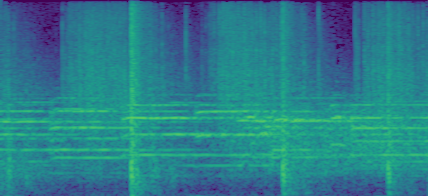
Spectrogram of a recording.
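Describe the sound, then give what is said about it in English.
Three sharp fireworks bangs burst out at irregular intervals over a sustained, bright tonal fanfare-like drone; the pops are punchy, with no talking. “So you're standing around and you see some fireworks go off.”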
